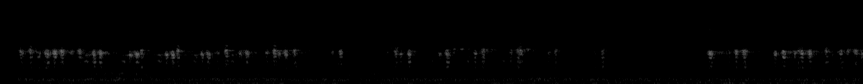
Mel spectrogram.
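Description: Wood frogs give rapid, duck-like clucking calls in overlapping bursts.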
